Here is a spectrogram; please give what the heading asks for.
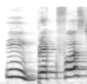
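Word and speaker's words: breakfast: इट्स नॉट ब्रेक और फास्ट, इट्स ब्रेकफास्ट, ब्रेकफास्ट। बहुत relax होके बोलना है आप लोगों को, ब्रेकफास्ट।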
